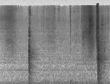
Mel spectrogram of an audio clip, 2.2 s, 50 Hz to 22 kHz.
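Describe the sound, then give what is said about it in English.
Knife slicing through cabbage for a Hawaiian-style poke bowl at Bistro 913: two sharp, crisp chopping strokes with a fainter tap between them, over a low steady hum. “Slicing cabbage is actually not something you'd typically do when preparing a poke bowl”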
